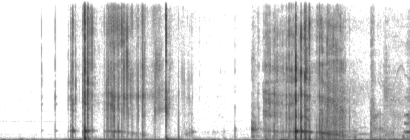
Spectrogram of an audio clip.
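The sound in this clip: A horseradish half-sour pickle is bitten and chewed: a few sharp, wet, crisp crunches with quieter chewing between them, close and loud in a quiet setting.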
